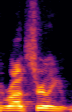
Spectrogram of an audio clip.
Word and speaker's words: Rod Serling: Well, I feel like it's a bigger story, but Rod Serling, because I don't think Rod Serling wrote the original one, right? – You said his name right.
